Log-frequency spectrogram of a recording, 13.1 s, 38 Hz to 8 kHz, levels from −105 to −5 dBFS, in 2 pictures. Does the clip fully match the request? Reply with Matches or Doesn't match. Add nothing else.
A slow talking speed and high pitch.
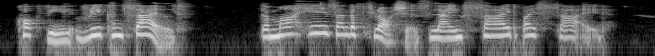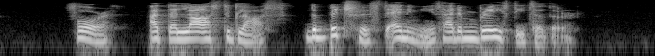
Matches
